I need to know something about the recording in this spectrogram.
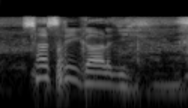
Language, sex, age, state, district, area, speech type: Punjabi, male, 18-30, Punjab, Barnala, rural, spontaneous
